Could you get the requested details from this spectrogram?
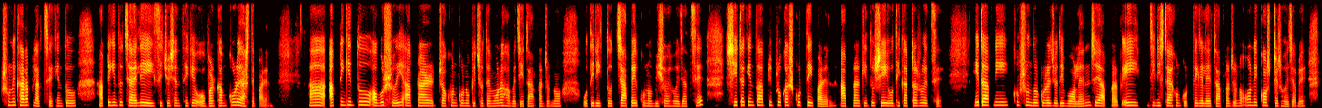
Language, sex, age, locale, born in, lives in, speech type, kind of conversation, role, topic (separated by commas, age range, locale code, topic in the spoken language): Bengali, female, 30-34, bn-BD, Bangladesh, Bangladesh, conversation, advice, advisor, চাপ ও উদ্বেগে বারবার আমি কেন নিজেকে রক্ষা করতে যাই?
